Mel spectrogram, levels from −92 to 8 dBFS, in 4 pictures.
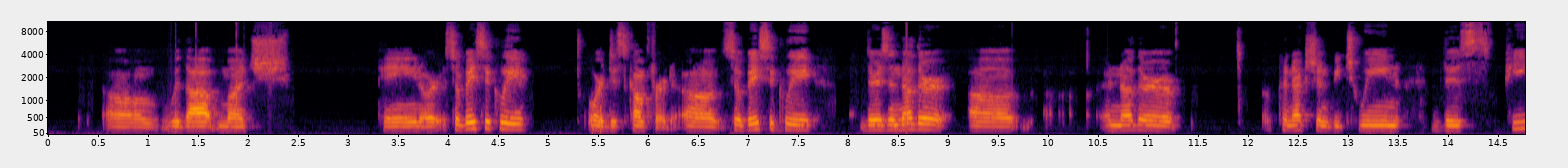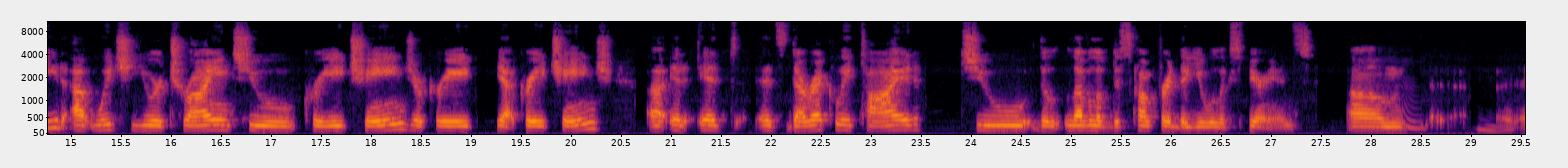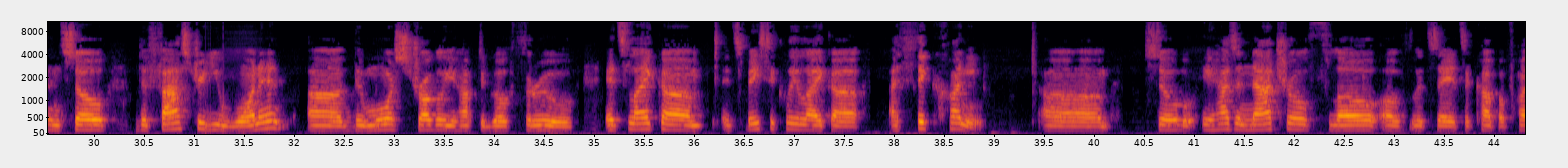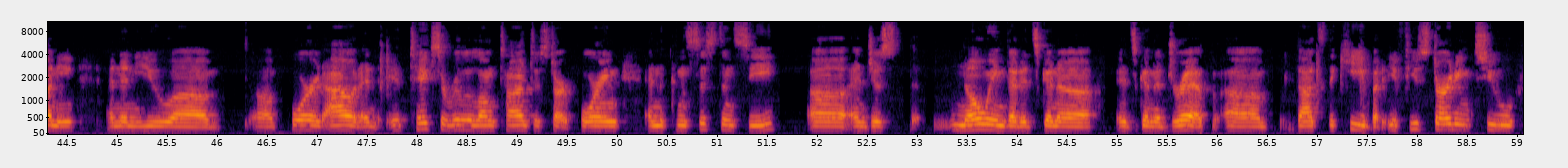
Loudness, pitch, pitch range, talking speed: -25 LUFS, 140 Hz, 130-150 Hz, 130 wpm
